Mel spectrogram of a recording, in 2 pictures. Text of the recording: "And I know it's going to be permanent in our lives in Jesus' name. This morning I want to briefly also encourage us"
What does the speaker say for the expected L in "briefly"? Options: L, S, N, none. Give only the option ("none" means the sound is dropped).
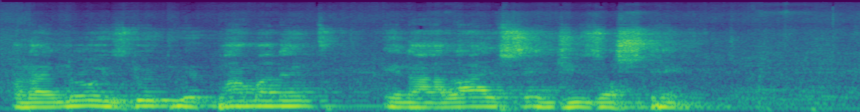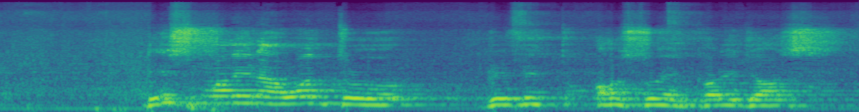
none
